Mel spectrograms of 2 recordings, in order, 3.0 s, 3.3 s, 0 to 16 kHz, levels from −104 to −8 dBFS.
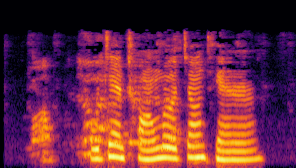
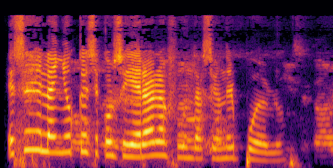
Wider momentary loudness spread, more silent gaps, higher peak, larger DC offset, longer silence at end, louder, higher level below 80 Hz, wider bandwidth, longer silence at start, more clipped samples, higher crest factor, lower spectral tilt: first, 17 LU vs 14 LU; neither; about the same, -2 dBFS vs 0 dBFS; neither; first, 0.35 s vs 0 s; first, -15 LUFS vs -18 LUFS; about the same, -56 dBFS vs -54 dBFS; second, 8.2 kHz vs 11.5 kHz; first, 0.3 s vs 0.1 s; neither; second, 14 dB vs 20 dB; first, -6.5 dB/octave vs -2 dB/octave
